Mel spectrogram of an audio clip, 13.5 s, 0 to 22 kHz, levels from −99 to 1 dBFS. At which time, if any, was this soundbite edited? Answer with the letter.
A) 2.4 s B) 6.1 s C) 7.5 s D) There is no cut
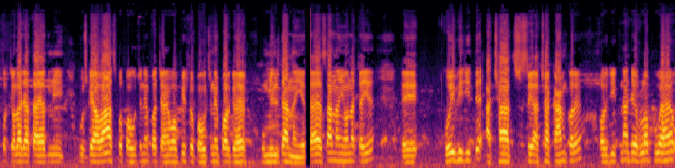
D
